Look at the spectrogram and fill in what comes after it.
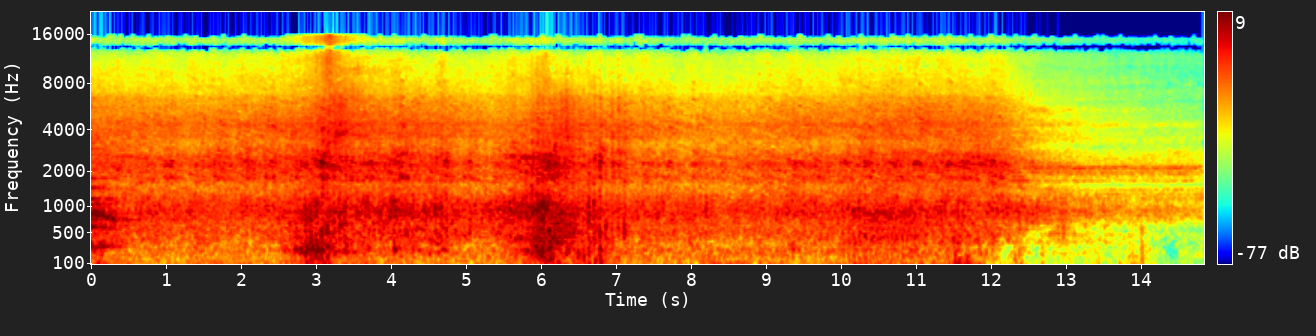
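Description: Indian Railways express train of LHB coaches passing close at speed behind an electric locomotive. The tail of the horn drops in pitch at the very start. Then comes a steady rush of wheels on rail with clickety-clack, swelling louder about three and six seconds in, and fading away after about twelve seconds as the train recedes.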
